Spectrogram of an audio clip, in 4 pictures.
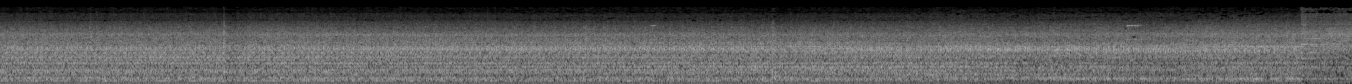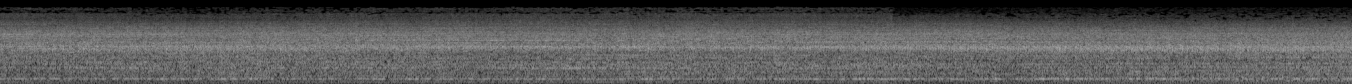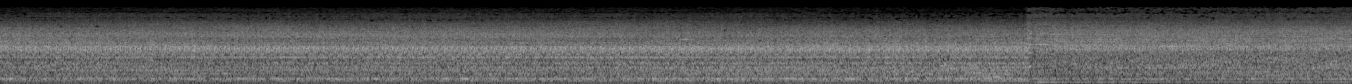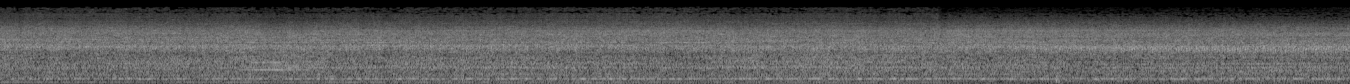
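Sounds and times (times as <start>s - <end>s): band sawmill running: 0.0s - 54.0s.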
